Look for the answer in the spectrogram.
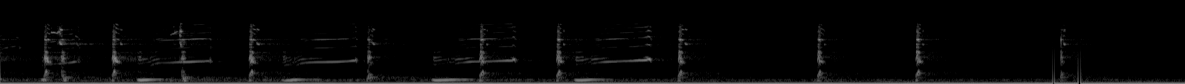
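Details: Afternoon exchange between a peregrine falcon pair at Charles Sturt University, Orange, 13 January 2019, near 4:19 pm; a run of grating, harmonic calls with curved inflections, spacing widening toward the end, against a low continuous hum.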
